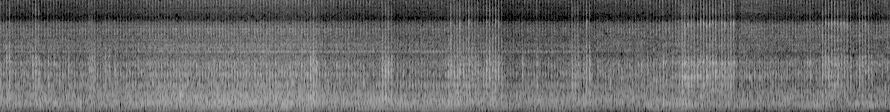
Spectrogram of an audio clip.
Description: На холодную пищит и стучит крепление кондиционера.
